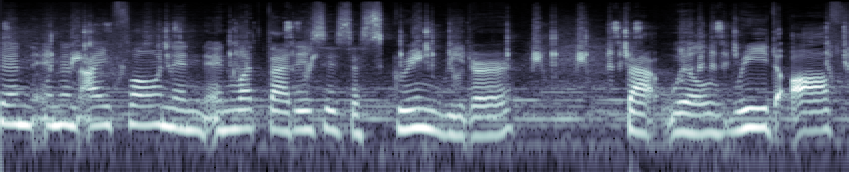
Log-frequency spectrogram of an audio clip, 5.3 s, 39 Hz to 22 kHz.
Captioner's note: sound of a screen reader at 2X speed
